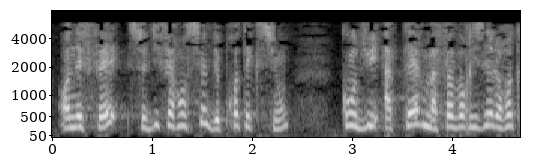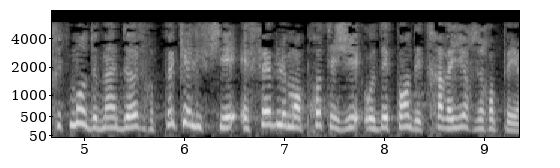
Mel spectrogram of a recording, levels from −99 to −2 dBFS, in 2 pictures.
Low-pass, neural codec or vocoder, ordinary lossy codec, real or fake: 7.2 kHz; none; MP3, 24 kbps; real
